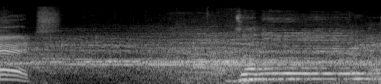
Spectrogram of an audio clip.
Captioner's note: cheering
